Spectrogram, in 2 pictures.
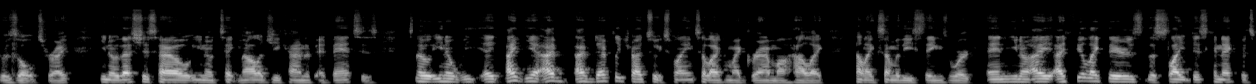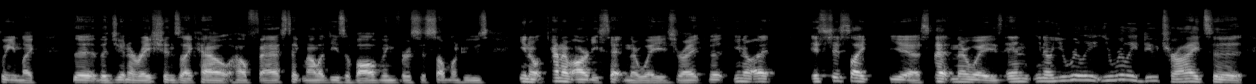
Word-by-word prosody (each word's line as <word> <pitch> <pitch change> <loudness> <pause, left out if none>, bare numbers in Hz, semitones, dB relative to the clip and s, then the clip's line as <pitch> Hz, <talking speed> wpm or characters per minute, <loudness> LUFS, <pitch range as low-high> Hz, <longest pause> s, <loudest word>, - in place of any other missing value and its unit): results, 90 -3 -2
right?" 85 +1 -1 0.3
You 115 - -2
know, 105 -2 +2
that's 105 - +5
just 125 -2 -4
how, 105 -1 +7
you 105 +1 -5
know, 95 -2 -3
technology 100 +1 -2
kind 95 -2 -2
of 95 - -9
advances. 90 -3 -7 0.3
So, 135 -2 +5
you 135 +1 0
know, 135 -1 +2
we 120 0 -7
eh, 130 +1 +3
I 180 0 +6
yeah, 145 0 +2
I've 170 - +6 0.2
I've 135 -3 +3
definitely 150 +3 0
tried 120 -1 +2
to - - -3
explain 105 0 -5
to, - - -1
like, 95 -1 +3
my 90 -1 -4
grandma 90 -1 -2
how, 90 -2 +2
like, 85 -1 0 0.3
how, - - +3
like, 95 -2 -2
some 100 - -1
of 100 - -3
these 95 -1 -5
things 90 -1 -5
work, 90 -1 -2
and, 120 +2 0
you 130 - -3
know, 120 -1 +2
I 130 +2 +5
I 125 - +6
feel 165 -1 -2
like 145 -2 +3
there's 130 -3 +3
the 105 -2 -2
slight 115 0 +4
disconnect 110 -1 -3
between, 105 0 -6
like, 90 -1 -2 0.4
the 105 -2 +4
the 95 - +2
generations, 100 -1 -1
like, 90 - +1
how 95 -1 +3
how 95 - +1
fast 95 +2 0
technology 95 +2 -2
is 100 - -4
evolving 95 +1 +2
versus 95 -3 -6
someone 100 -1 -3
who's, 95 -2 -7 0.3
you 135 - 0
know, 115 - +2
kind 155 -2 +5
of 140 - +6
already 110 -2 +5
set - - +1
in - - -9
their 90 -1 -2
ways, 90 -2 -3
right? 95 -1 +1
But, 110 -1 -2
you 145 - -7
know, 140 - +1
I 135 - +4 0.5
it's 135 0 -2
just 160 -1 -5
like 145 -3 +5 0.2
Yeah, 115 -6 +1 0.2
set 135 - +6
in - - -8
their 125 -1 0
ways. 100 -4 +1
And, 135 0 -1
you 150 - -7
know, 145 - 0
you 170 +5 -4
really 200 -2 0
you 190 +2 -7
really 210 -2 -3
do 170 +4 -9
try 125 +2 +1
to 110 -6 0
105 Hz, 230 wpm, -22 LUFS, 95-130 Hz, 0.5 s, how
